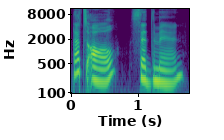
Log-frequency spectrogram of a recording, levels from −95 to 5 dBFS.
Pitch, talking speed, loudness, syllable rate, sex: 215 Hz, 170 wpm, -18 LUFS, 3.4 syllables/s, female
